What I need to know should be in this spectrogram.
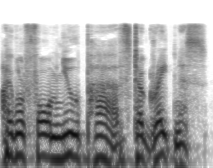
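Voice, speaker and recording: A man's voice: fairly high pitch, unhurried, warm tone, dry recording, clean studio sound. A man voicing a proud, fierce male knight templar who speaks in an impassioned, commanding way in a storybook reading. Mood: ardent.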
